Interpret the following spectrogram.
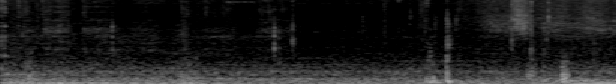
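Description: Low, steady rumble of a car's engine and tyres heard from inside the cabin as it rolls slowly forward, with one faint click about three seconds in.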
